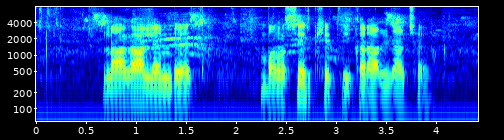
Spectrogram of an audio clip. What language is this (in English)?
Magahi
